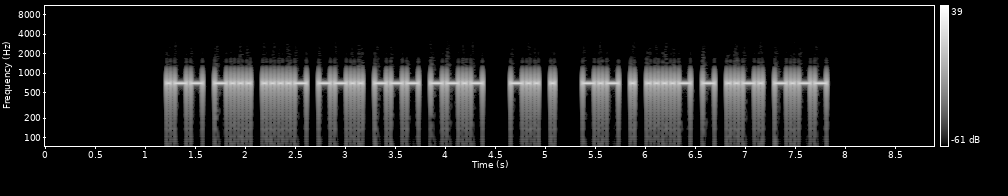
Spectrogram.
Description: Morse code, heard as a keyed tone, about 30 wpm, 700 Hz. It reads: WB4ZOQ DE KE4TFY
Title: USA Callsign DE Callsign 30wpm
